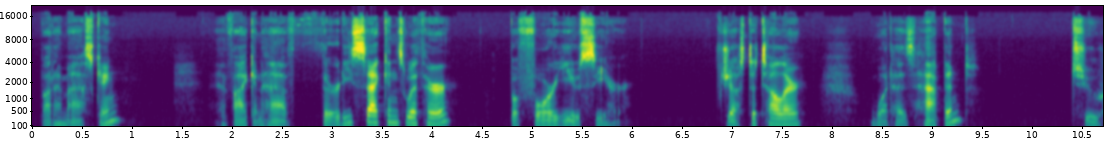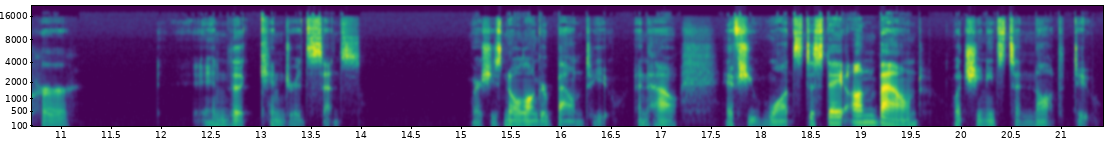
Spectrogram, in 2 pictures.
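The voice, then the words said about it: Calm therapist-like voice. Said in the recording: “in that therapist voice ... my therapy bowl voice”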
